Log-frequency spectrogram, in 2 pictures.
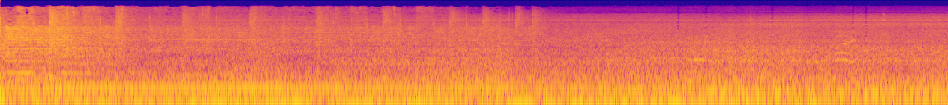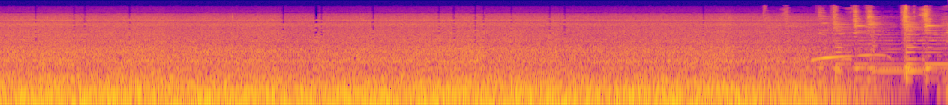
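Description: Steady engine and wind noise inside the cabin of a small high-wing propeller plane in flight. Rock music fades out in the first couple of seconds.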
